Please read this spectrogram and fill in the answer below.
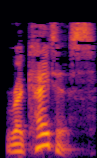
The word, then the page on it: rachitis: British English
